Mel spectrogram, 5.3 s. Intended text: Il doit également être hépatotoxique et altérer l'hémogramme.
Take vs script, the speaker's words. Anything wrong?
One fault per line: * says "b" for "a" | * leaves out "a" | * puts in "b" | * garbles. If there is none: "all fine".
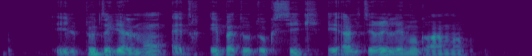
* says "peut" for "doit"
